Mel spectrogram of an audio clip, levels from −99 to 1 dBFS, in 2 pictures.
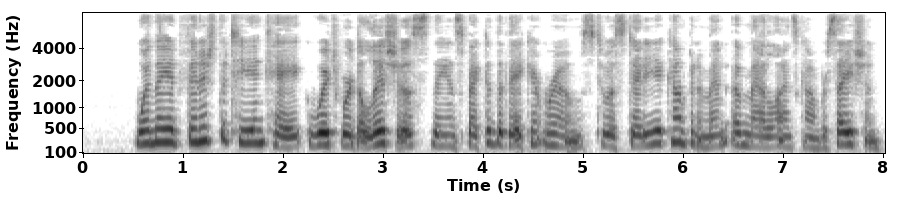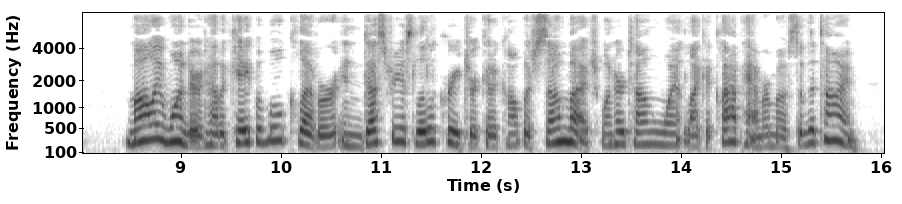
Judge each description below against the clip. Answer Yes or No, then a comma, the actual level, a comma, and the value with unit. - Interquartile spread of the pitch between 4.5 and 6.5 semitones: Yes, average, 4.8 semitones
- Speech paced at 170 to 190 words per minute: Yes, average, 180 wpm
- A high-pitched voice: Yes, high, 230 Hz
